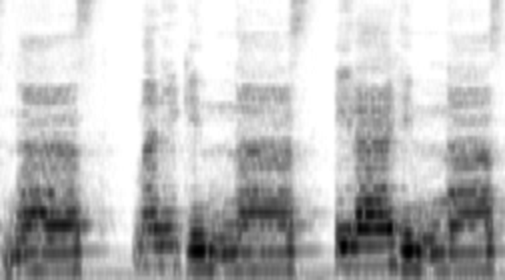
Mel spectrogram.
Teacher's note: মাদের হরফ বা মাদের হরকতের পরে ওয়াকফ করলে এটা কি হয়? 3 আলিফ হয়, মাদ্দে আরজি হয়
